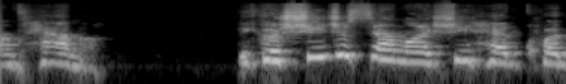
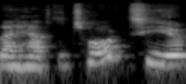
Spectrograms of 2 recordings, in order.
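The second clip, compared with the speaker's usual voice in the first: plain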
